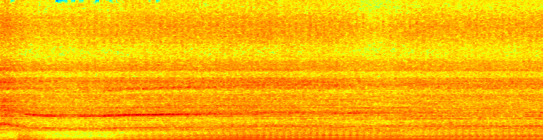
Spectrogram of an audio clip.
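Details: Supercharged automatic Scion FR-S after repair of a dropped rocker arm and broken valve cover, run briefly with piping partly disconnected: loud but steady even idle, smooth low drone, no knocks, ticks or rattles; normal idle.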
